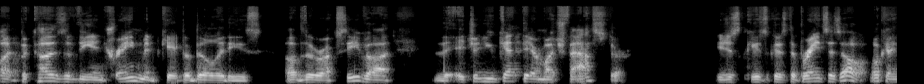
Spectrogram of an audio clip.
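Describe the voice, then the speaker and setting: A man's bright, sharp voice at medium pitch, with lively intonation. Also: moderate pace. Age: 50s. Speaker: neurofeedback brain trainer. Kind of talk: podcast interview.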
